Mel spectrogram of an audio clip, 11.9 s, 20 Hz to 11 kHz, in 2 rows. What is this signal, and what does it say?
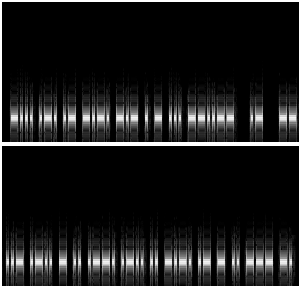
Morse code, heard as a keyed tone, about 25 wpm, 600 Hz. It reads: BRACKETS, A MULTIPLICATION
